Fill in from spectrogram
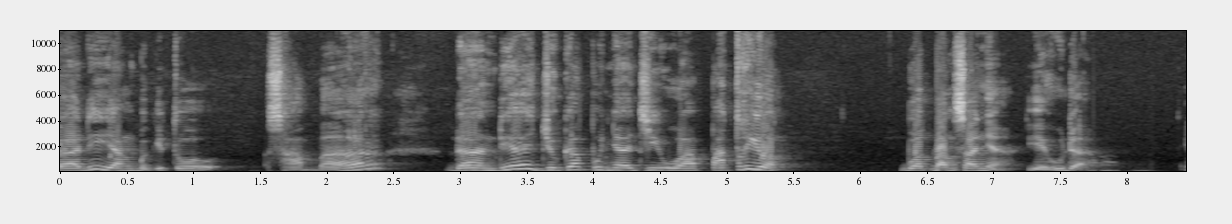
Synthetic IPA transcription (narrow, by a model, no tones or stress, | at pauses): adijaŋbəɡit̪u | sabar | dandiad͡ʒuɡapuɲad͡ʒiwapat̪ɾiɔt̪̚ | buat̪̚baŋsaɲa̰jeɦuda̰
